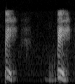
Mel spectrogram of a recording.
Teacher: The sound this stop or plosive sound made by building up air pressure and stopping of flow by lips, and then release it through the mouth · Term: stop or plosive consonant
